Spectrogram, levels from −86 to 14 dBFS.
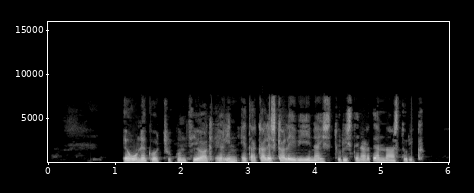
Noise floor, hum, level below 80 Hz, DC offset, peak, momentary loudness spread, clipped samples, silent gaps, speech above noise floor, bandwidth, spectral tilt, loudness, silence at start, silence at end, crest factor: -61 dBFS; none; -60 dBFS; under 0.1%; 0 dBFS; 9 LU; under 0.1%; none; 45 dB; 7.8 kHz; -6.5 dB/octave; -16 LUFS; 1.15 s; 0.4 s; 16 dB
